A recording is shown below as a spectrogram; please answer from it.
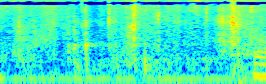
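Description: Small cardboard box being handled to open it: light rustling and scraping with a few faint clicks.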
